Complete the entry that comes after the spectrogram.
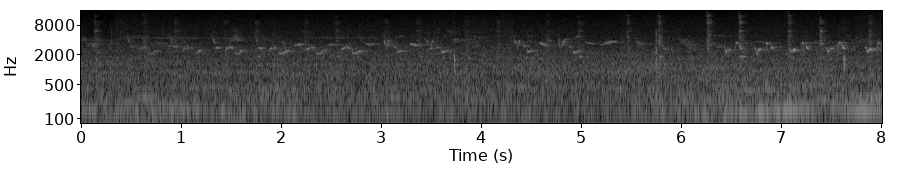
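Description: Small birds chirping in quick, high twittering phrases, over a steady low hum and faint clicks from trackside railroad signal equipment.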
